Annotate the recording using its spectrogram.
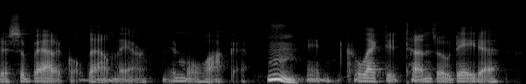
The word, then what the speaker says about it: Oaxaca: I was going for Oaxaca. – Uh-huh. No, it's Oaxaca.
